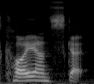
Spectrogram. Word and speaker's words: Koyanskaya: It's Koyanskaya. Wait, what? Didn't she say? Koyanskaya. Koyanskaya. That's a weird one. That's pronounced pretty much the same way.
